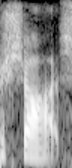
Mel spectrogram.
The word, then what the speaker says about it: Schatz: it Schatz or Schatz? – Schatz.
